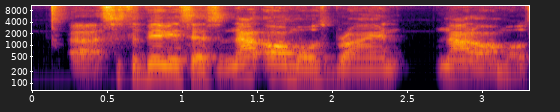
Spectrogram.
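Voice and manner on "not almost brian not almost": ordinary talk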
